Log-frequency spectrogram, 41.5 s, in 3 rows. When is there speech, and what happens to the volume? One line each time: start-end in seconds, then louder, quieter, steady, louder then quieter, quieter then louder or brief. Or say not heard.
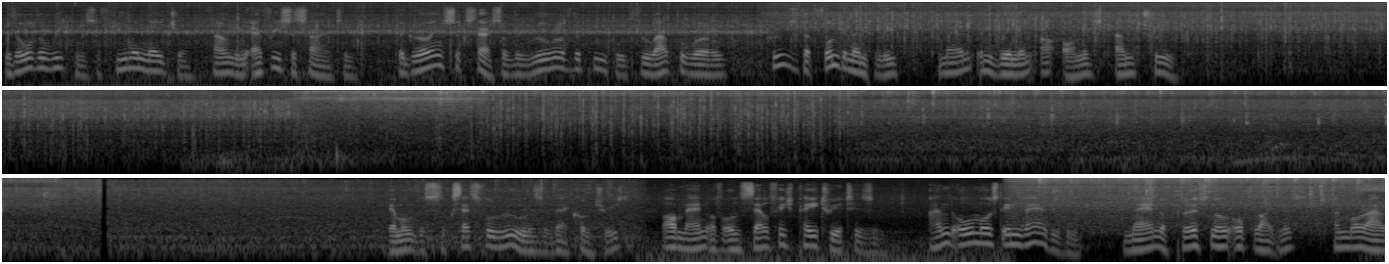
0.0-11.8 steady
31.6-41.4 steady.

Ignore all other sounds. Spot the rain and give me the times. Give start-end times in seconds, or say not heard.
0.0-41.4.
